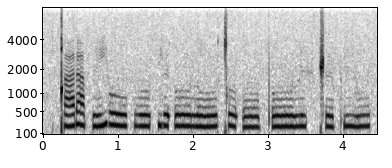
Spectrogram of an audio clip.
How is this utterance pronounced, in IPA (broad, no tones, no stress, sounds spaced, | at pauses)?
ǃ a ɾ a p ɪ j oː k w oː x j ø ʔ oː l oː ǀ o ʔ oː pʼ oː l y x ǁ ø pʼ y w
